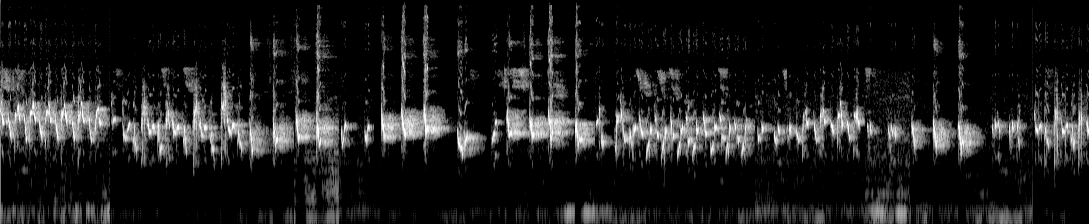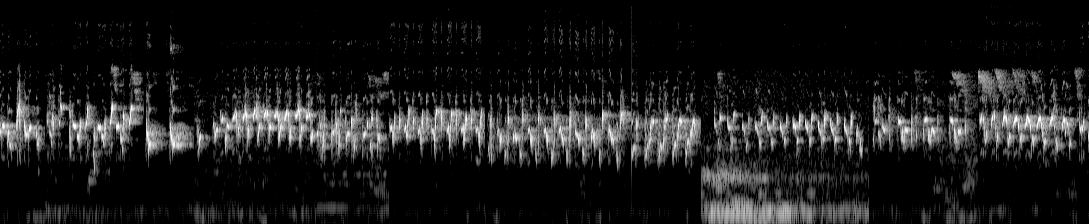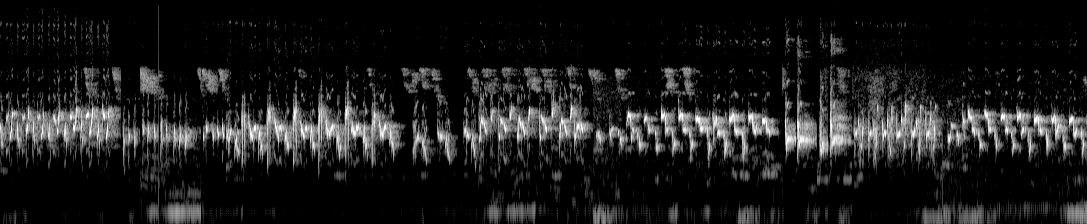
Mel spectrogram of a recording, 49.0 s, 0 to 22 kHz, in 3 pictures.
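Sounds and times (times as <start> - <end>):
bulbul singing: 0.0 - 48.9
low rumble: 26.9 - 29.4.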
